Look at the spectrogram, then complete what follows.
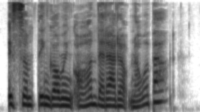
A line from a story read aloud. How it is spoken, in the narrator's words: I asked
